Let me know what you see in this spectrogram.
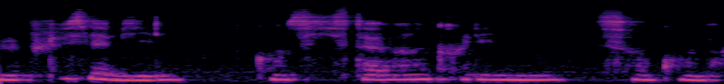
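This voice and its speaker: The speech is soft-spoken and very slow. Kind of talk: ASMR soft-spoken show and tell.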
